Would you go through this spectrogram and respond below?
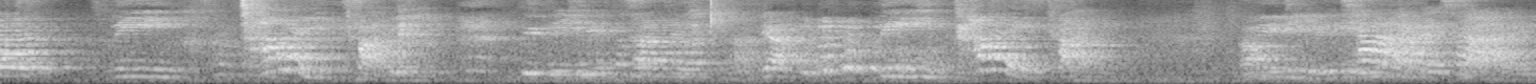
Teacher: The puff of air has to come through. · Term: Aspirated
